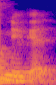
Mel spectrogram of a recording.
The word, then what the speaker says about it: nougat: Is that how you pronounce it? Nougat. To be nougat. Kidding me. It's nougat, yeah.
